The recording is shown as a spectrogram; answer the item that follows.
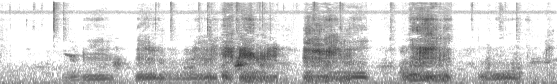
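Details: Mother Cane Corso disciplining her most dominant female puppy, laying her down into a submission posture: a low rumbling growl in bursts of roughly a second, broken by brief higher whiny sounds between them.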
